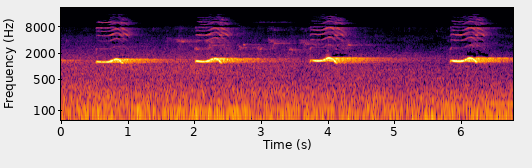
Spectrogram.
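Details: Mystery bird known as black oriole heard around housing blocks: drawn-out, steady, whistle-like howls, each starting with a short rising inflection, given four times at intervals of about one and a half to two seconds, with soft ambient noise.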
